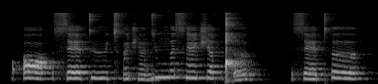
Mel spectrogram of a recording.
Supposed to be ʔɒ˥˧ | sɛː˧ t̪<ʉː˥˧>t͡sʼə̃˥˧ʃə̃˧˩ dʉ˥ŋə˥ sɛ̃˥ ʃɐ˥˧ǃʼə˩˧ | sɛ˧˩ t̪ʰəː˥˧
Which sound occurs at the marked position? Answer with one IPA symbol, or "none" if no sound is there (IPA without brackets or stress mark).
ʉː˥˧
